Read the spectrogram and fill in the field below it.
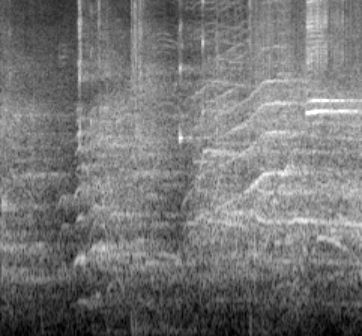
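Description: A volleyball is spiked with a loud smack.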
